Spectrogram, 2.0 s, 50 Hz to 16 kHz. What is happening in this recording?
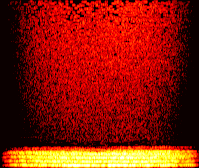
msft vs goog v2
Sonified stock prices of Microsoft competing with Google. Algorithmic composition / sound design sketch.
sonification, spectral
